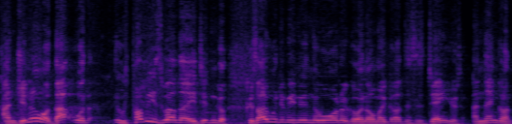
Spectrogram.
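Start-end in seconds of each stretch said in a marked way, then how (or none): none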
